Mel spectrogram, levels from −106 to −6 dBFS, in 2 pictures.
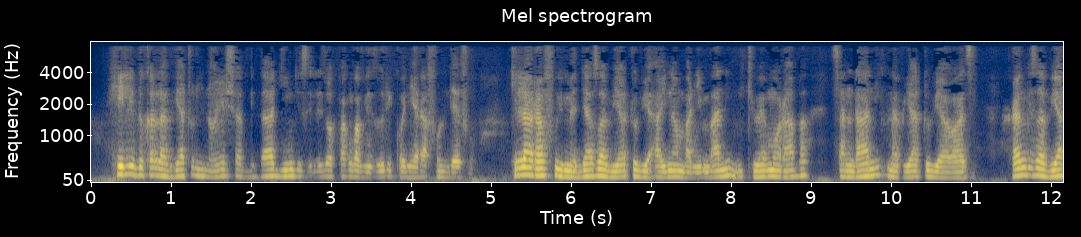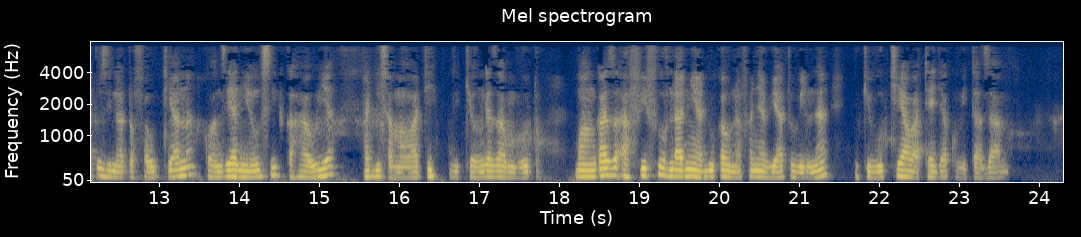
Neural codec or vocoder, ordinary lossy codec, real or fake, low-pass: codec, 24 kHz, 0.9 kbps, DualCodec; MP3, 32 kbps; fake; 7.2 kHz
